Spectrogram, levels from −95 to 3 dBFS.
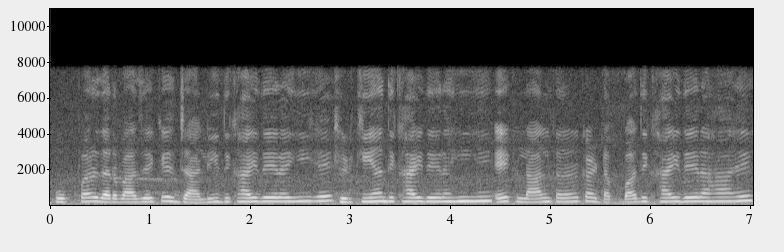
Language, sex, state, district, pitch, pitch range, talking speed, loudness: Hindi, female, Goa, North and South Goa, 220 Hz, 200-230 Hz, 185 wpm, -15 LUFS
